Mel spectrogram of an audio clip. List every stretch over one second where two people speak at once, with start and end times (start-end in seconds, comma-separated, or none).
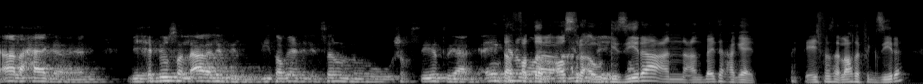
4.9-6.2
